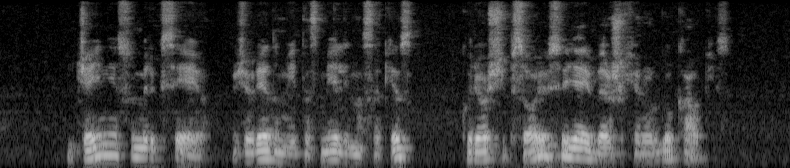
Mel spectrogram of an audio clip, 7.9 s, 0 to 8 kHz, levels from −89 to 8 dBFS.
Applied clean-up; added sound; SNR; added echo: none; none; none; none.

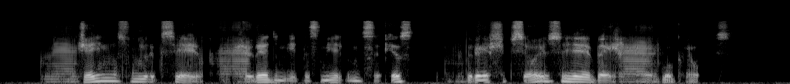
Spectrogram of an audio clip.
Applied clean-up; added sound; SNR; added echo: neural diffusion model UNIVERSE++.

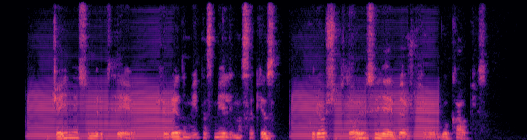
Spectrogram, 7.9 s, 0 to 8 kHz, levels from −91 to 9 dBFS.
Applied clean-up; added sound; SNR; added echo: neural mask model RNNoise.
